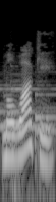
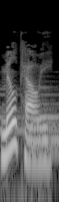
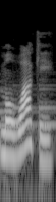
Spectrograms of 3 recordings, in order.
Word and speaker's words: Milwaukee: them for some reason my stupid brain always read Milwaukee as milk Cowie so every time I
